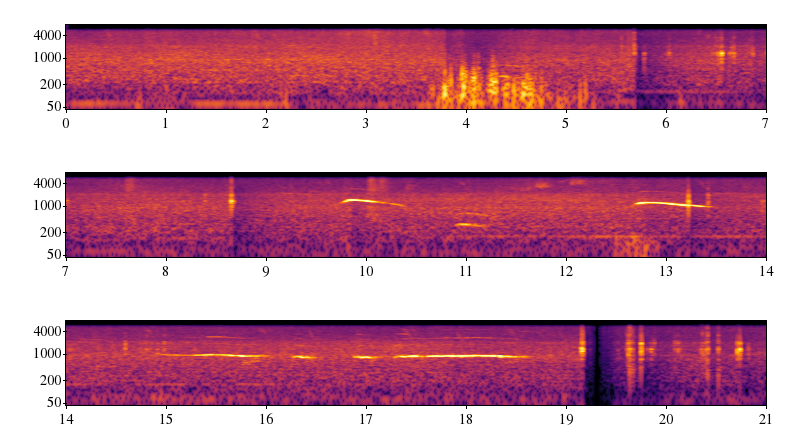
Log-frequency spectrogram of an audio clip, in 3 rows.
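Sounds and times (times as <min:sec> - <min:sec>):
whistled bird calls: 0:09.8 - 0:10.5, 0:12.7 - 0:13.6, 0:14.9 - 0:18.8.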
